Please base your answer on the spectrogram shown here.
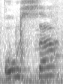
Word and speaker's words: Åsa: Alors, elle s'appelle Åsa Soderman. Åsa, ça s'écrit A avec un petit rond en haut, S-A. Alors, c'est pas O-S-A, mais c'est A-S-A, Soderman.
